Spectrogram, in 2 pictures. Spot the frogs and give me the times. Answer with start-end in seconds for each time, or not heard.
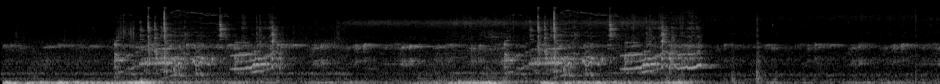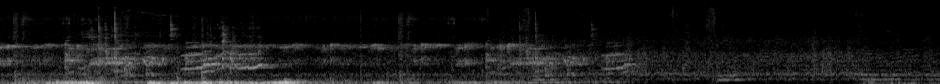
0.0-14.8.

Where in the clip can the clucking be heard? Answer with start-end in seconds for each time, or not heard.
1.1-2.9, 5.0-7.0, 10.0-12.1, 14.2-15.8.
